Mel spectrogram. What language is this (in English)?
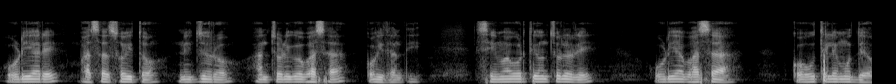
Odia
